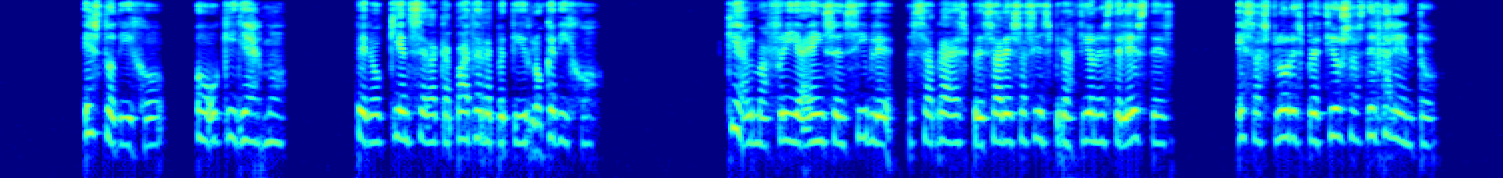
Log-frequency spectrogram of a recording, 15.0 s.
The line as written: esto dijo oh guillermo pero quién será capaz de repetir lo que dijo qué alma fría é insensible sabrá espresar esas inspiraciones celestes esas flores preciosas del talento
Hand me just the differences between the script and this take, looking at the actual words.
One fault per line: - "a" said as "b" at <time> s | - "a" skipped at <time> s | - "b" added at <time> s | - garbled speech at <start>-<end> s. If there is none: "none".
none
